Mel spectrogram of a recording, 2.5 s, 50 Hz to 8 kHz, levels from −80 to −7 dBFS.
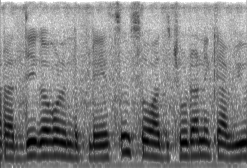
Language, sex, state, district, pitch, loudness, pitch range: Telugu, female, Andhra Pradesh, Annamaya, 190 Hz, -12 LUFS, 180-205 Hz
